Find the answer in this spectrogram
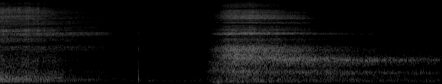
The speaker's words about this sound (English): some of the most effective and free things that you can do is by making sure you take 5-6 deep breaths before you have a meal. So breathing in through your nose if you can.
